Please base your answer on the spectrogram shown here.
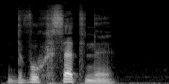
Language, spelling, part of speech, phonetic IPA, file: Polish, dwóchsetny, adjective, [dvuxˈsɛtnɨ], Pl-dwóchsetny.ogg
